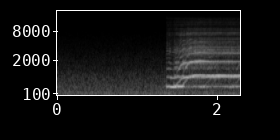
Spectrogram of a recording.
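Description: A quiet stretch, then a suspense music cue comes in about a second and a half in: one sustained high, reedy note that slides upward and then holds steady.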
